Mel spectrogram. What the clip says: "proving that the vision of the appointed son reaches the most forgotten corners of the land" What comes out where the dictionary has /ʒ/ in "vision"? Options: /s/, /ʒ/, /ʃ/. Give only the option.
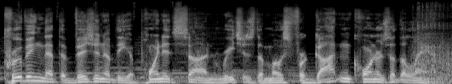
/ʒ/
